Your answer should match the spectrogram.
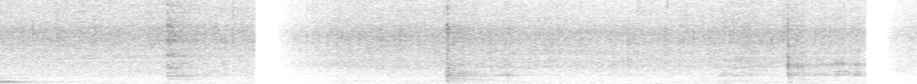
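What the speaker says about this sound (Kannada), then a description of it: "ಹುರಿದು ಇಟ್ಕೊಂಡಿದ್ನಲ್ವ ಗೋಬಿ ಹಾಕ್ತಾ ಇದ್ದೀನಿ. ಎಲ್ಲ ಚೆನ್ನಾಗಿ ಮಿಕ್ಸ್ ಮಾಡ್ಕೊತಾ ಇದ್ದೀನಿ." Fried cauliflower is stirred into a sizzling pan for gobi palya, a close, steady frying hiss with soft scraping strokes of the spoon and two brief gaps in the sound.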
